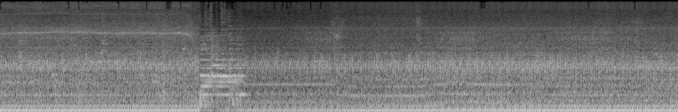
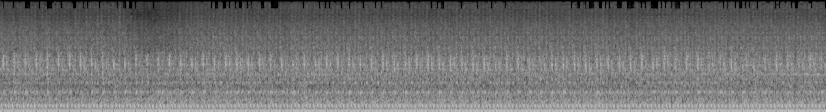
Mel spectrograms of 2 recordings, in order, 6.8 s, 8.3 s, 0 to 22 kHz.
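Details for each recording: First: IHI 28J mini excavator, Isuzu 3LB1 diesel, after replacing injector pump O-rings that leaked diesel into the crankcase: injector line tightened and the engine picks up to a steady, even idle with every cylinder firing, successful fix. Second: IHI 28J mini excavator, Isuzu 3LB1 three-cylinder diesel, after injector line reinstalled loose to bleed air: uneven lumpy idle about two pulses a second, one cylinder dead from air in its injector line; picks up once bled and tightened.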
